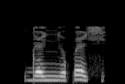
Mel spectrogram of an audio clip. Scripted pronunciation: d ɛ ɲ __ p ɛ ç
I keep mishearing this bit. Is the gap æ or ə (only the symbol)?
ə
